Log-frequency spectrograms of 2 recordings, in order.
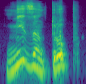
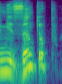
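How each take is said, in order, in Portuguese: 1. A tônica está na penúltima sílaba. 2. A tônica está em outra sílaba. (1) "palavras que são paroxítonas" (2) "e nada de"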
